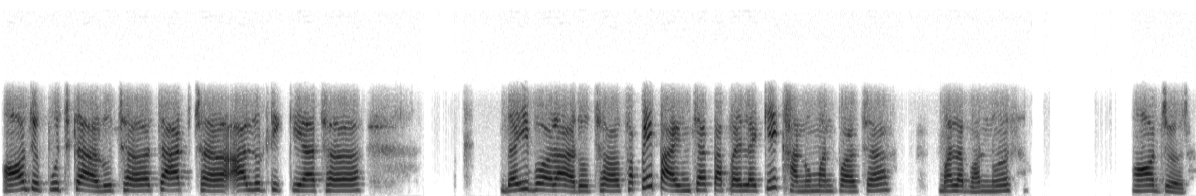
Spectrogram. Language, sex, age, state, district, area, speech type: Nepali, female, 45-60, West Bengal, Jalpaiguri, rural, conversation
